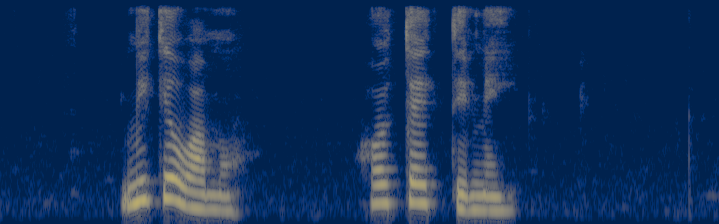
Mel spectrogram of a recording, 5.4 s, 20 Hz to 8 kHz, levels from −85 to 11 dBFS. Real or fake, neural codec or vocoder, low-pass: fake; codec, 16 kHz, 6 kbps, DAC; 7.2 kHz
